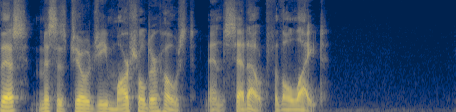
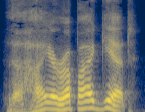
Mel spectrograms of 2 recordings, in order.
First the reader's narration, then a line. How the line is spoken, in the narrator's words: he panted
